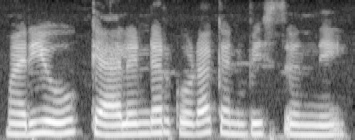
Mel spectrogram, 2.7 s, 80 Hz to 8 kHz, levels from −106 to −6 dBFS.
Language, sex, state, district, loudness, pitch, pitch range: Telugu, female, Telangana, Hyderabad, -13 LUFS, 225 Hz, 215-235 Hz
